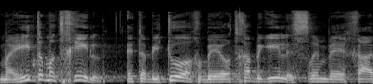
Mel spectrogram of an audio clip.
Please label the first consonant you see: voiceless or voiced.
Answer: voiced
